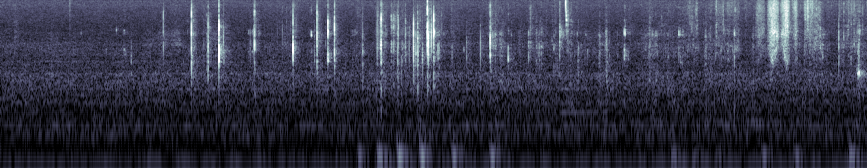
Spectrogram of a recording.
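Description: Faint, scattered mouth clicks and smacks from chewing a mouthful of dry instant coffee powder, thickest from about two seconds in to five seconds and again near the end.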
